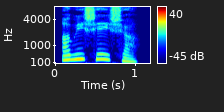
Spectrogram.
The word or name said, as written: ಅವಶೇಷ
